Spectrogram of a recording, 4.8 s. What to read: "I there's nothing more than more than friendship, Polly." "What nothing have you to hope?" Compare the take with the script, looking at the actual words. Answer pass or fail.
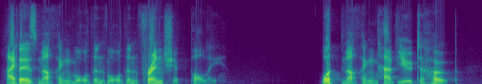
pass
